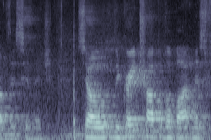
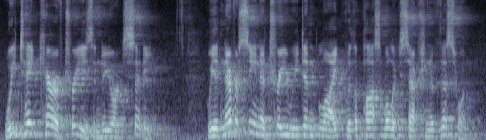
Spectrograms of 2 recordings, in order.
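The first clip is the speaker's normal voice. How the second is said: louder, projected reading-aloud voice; book reading; 6 semitones higher, 8 dB louder, faster than usual. Acted. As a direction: read the opening of the book out to the room. Reads from her book aloud.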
